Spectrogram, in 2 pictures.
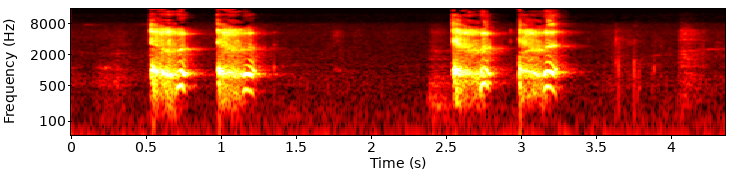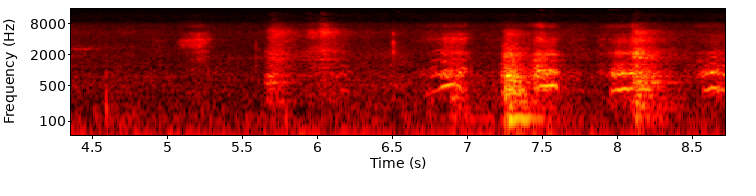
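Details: Four sharp coughs in two quick pairs from an ill child who is still playing, then quiet with soft vocal sounds in a small room.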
